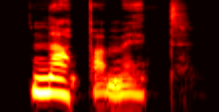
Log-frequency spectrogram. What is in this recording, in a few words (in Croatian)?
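"napamet", Hrvatski; mreznik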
